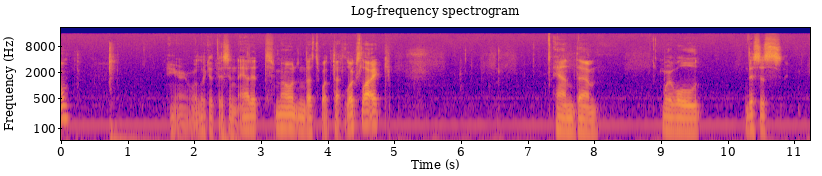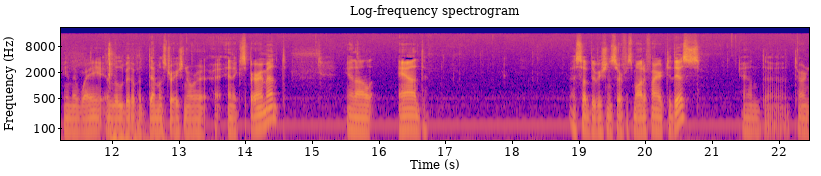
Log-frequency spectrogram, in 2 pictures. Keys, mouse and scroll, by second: 0.6 Tab, 11.9 KP_1, 17.0-20.1 drag, 21.7-22.4 drag.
